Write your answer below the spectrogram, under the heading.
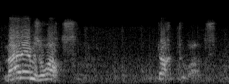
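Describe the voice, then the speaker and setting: An actor playing a bumbling older English doctor, blustering and hesitant, in 1940s film style. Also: male voice, very high-pitched, animated, normal speed, pushed and bright, heavily acted. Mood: flustered. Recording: noisy old 1940s film soundtrack.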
